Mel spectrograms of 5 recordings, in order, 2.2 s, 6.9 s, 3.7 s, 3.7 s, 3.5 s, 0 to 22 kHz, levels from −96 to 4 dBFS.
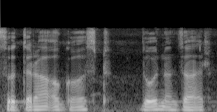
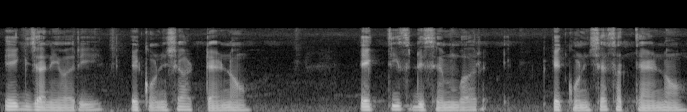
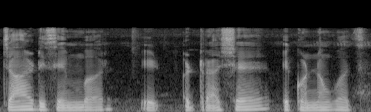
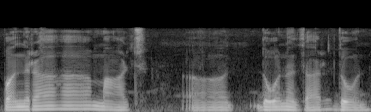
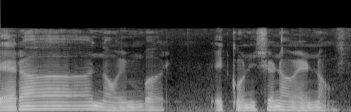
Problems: background sounds at intervals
